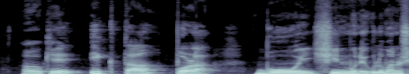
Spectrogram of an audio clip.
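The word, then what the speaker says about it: 읽다: র ফ থাকে তাহলে বাম পাশেরটা সাইলেন্ট থাকে ডান পাশেরটা উচ্চারণ হয় সাধারণ নিয়মে যদি ভাতমে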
